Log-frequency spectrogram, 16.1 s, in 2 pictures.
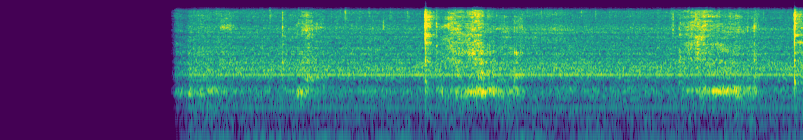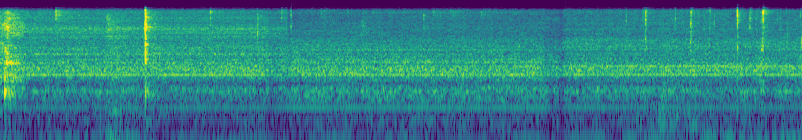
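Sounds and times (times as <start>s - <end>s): spatula scraping gravy in pan: 1.8s - 5.8s, 6.6s - 8.4s.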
